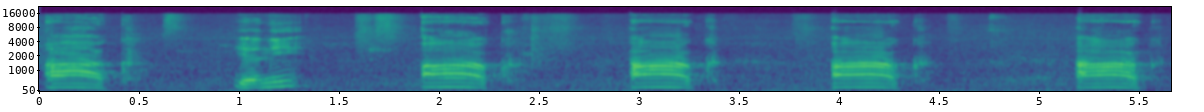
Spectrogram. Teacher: इसका उच्चारण नाक और मुंह दोनों से हो रहा है तो यह आपका अनुनासिक कहा जाएगा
